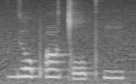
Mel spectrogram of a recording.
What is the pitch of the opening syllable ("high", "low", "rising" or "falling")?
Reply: high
